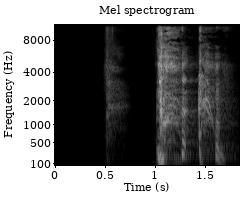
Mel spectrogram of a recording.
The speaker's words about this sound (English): That's how astonished I am that I'm coughing, right?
